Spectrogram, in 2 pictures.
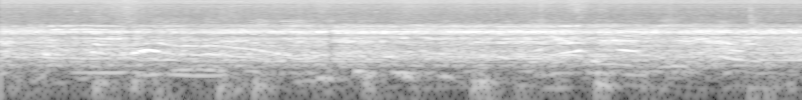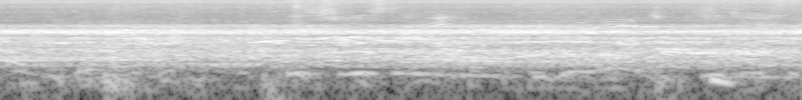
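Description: Indistinct voices with some music, played back through a small television speaker and re-recorded, sounding thin and muffled.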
